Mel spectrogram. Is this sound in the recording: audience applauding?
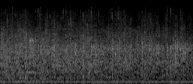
yes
